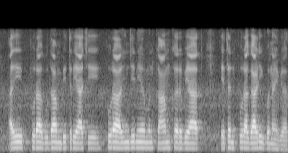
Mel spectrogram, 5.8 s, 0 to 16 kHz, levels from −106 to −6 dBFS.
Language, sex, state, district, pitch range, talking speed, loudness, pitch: Halbi, male, Chhattisgarh, Bastar, 125-140 Hz, 195 wpm, -22 LUFS, 135 Hz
